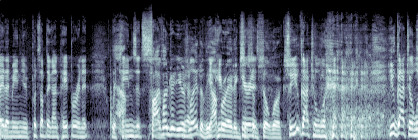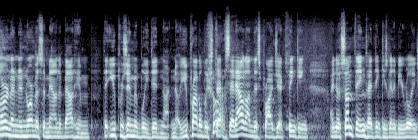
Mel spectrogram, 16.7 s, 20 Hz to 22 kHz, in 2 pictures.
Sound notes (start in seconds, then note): 6.5 chuckles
